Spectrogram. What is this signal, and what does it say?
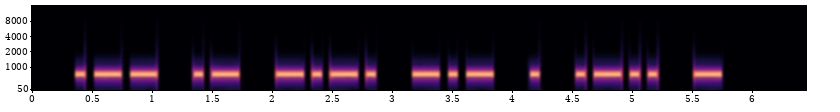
Morse code, heard as a keyed tone, about 16 wpm, spaced as for 14 wpm, 700 Hz. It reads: WACKELT
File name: Morsekurs / Witze / MP3, Witz 24 April 2018, 70 F80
